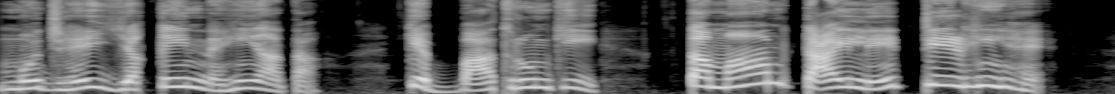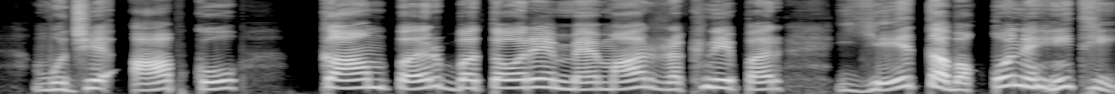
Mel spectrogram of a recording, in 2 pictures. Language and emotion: Urdu, angry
